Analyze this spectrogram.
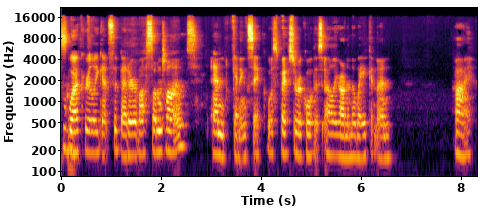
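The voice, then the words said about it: Creaky vocal fry, sick voice. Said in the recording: “Sorry for the vocal fry. I have some Vicks on. ... I've done a whole course of cold and flu.”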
